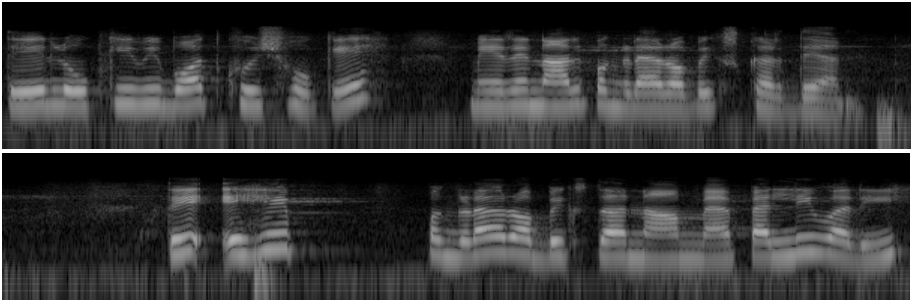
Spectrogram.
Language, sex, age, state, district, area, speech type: Punjabi, female, 30-45, Punjab, Ludhiana, urban, spontaneous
